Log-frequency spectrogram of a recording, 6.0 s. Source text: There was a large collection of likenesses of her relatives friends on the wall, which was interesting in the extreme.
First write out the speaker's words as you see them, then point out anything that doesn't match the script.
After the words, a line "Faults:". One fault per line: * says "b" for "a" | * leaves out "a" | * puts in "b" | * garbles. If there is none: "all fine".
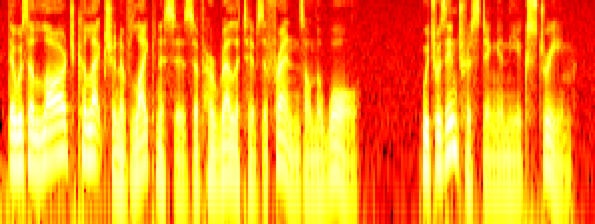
There was a large collection of likenesses of her relatives friends on the wall, which was interesting in the extreme.
Faults:
all fine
